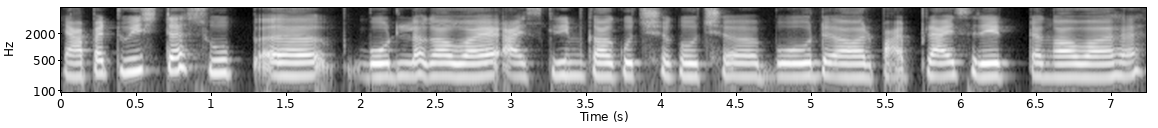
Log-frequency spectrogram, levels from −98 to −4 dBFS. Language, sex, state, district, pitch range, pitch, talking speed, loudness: Hindi, female, Haryana, Rohtak, 210-225 Hz, 215 Hz, 175 wpm, -14 LUFS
